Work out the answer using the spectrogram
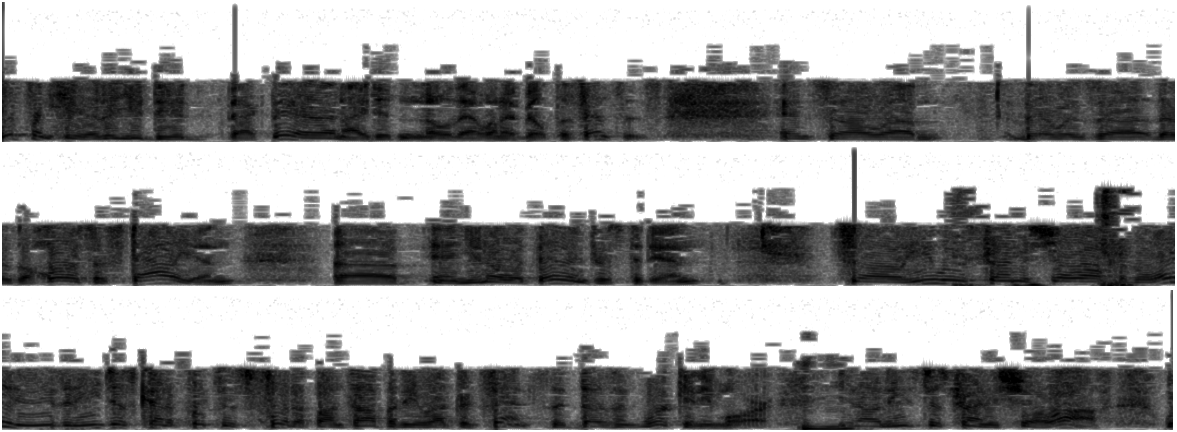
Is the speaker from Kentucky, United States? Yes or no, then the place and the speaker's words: no; Colorado, United States; We're from Colorado, and you know, a lot of people don't know Colorado really doesn't have a lot of snow.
